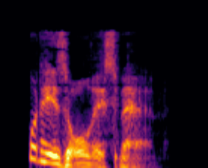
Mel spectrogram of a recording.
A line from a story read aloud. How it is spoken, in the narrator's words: said Roberts impatiently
